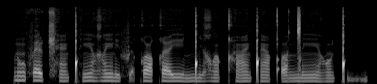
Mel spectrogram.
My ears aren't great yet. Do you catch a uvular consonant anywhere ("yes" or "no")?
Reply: yes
